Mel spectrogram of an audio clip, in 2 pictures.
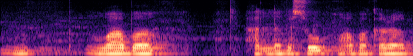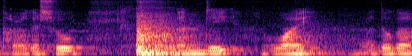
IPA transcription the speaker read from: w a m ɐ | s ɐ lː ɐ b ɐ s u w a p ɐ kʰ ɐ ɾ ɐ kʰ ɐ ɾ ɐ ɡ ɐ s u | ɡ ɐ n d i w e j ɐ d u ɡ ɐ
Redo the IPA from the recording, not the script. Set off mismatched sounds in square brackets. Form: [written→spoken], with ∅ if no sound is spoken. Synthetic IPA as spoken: w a [m→b] ɐ | [s→h] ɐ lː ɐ [b→ɡ] ɐ s u w a [p→b] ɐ kʰ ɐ ɾ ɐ [kʰ→pʰ] ɐ ɾ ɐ ɡ ɐ s u | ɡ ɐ n d i w [e→a] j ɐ d u ɡ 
